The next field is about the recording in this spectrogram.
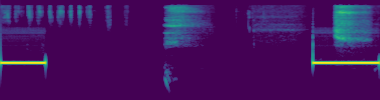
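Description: A telephone line tone sounds while a dropped call is redialed: two steady, loud, single-pitch beeps, one at the start and one at the end, with a quiet stretch and a soft breath between them.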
